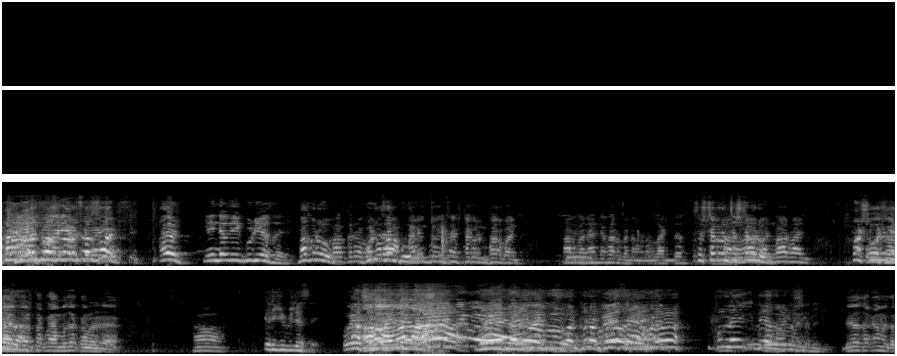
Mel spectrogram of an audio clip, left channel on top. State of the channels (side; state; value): left; silent; 66 dB below the other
